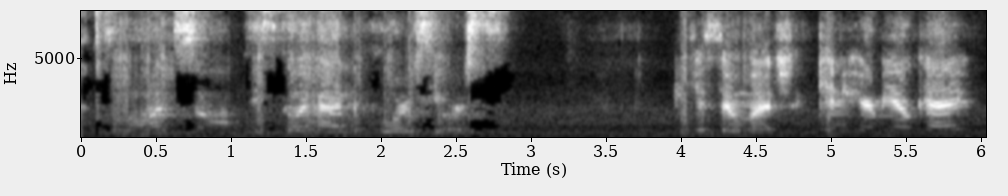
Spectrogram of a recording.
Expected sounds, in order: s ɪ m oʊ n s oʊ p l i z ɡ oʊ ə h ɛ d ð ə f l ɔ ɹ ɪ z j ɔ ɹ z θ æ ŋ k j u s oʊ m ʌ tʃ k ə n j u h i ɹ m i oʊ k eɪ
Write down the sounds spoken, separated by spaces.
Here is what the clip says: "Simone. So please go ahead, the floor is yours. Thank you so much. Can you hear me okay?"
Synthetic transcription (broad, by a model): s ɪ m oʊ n s oʊ p l i z ɡ oʊ ə h ɛ d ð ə f l ɔ ɹ ɪ z j ɔ ɹ z θ æ ŋ k j u s oʊ m ʌ tʃ k ə n j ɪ h i ɹ m i oʊ k eɪ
